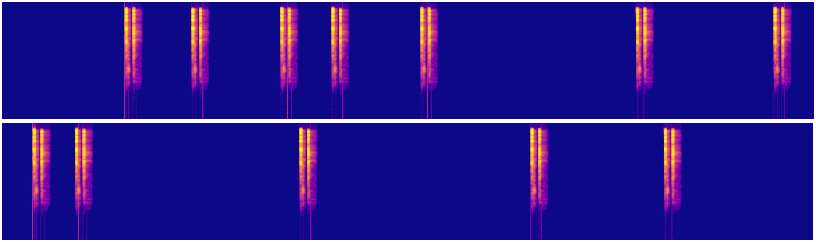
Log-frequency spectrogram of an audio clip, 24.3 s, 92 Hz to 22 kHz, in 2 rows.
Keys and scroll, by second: 14.5 l, 19.5 v.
